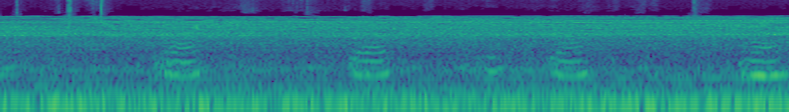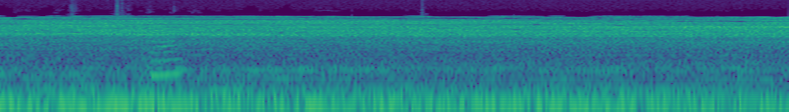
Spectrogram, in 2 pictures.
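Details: California sea lion barks picked up by hydrophone off Point Robinson, Vashon Island, Puget Sound, Washington, USA, likely barking at the surface; short harsh honks about every second over steady hiss, stopping possibly when an outboard boat disturbed them.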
